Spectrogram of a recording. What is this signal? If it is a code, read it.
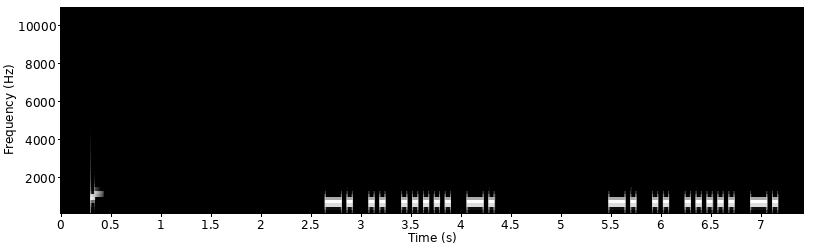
Morse code, heard as a keyed tone, about 22 wpm, 700 Hz. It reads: NI5N NI5N
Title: USA Call Signs - 4 Characters - Repeated 2x - 22wpm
